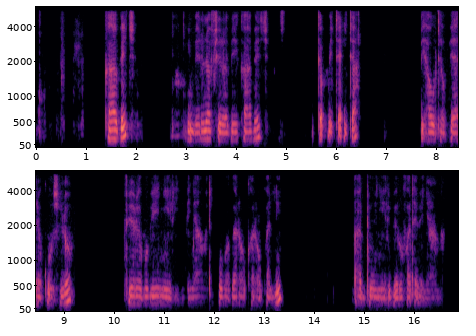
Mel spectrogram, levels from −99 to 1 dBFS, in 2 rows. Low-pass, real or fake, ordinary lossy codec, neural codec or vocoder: 5.4 kHz; fake; MP3, 48 kbps; vocoder, 22.05 kHz, 80 mel bands, WaveNeXt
